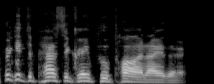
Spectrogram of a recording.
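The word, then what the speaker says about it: Poupon: Okay, we need to work on your pronunciation because that was poop on instead of poopon.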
